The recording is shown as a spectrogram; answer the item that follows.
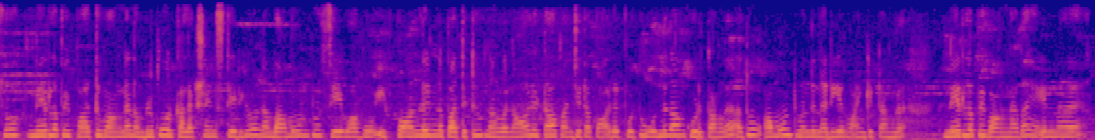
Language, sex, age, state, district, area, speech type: Tamil, female, 18-30, Tamil Nadu, Krishnagiri, rural, spontaneous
